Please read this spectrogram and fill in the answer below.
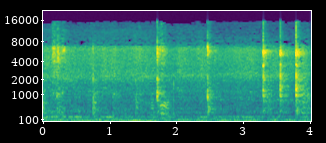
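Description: Metal ladle stirring chopped green beans in an aluminium kadai, scraping and knocking against the pan in separate clicks, with three in quick succession near the end.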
